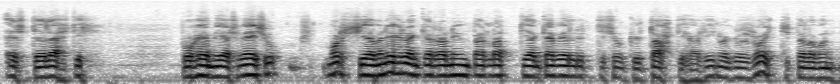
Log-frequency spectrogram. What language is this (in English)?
Finnish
